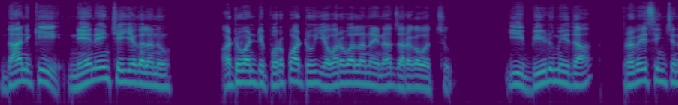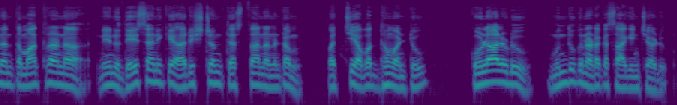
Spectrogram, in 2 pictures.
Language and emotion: Telugu, neutral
